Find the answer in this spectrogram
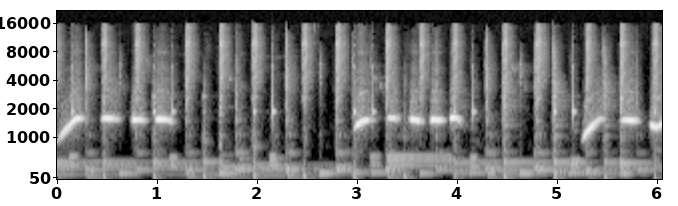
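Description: A man whistles three short phrases, each a rising glide into a few short repeated notes, over background music with a steady clicking beat and low chords.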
